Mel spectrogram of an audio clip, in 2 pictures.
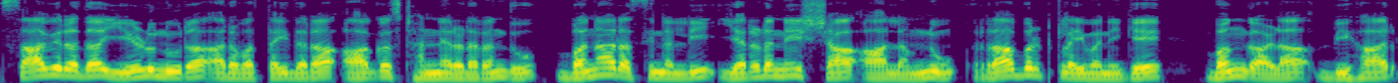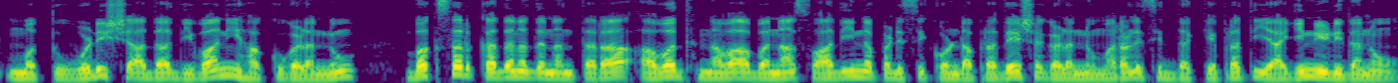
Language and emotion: Kannada, neutral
